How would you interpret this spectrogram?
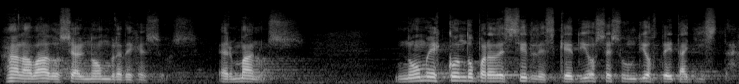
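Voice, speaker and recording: A man's voice: mid-range voice, unhurried. A male pastor, preaching a sermon with rising fervor and calling out to the congregation. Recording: long hall reverb.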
